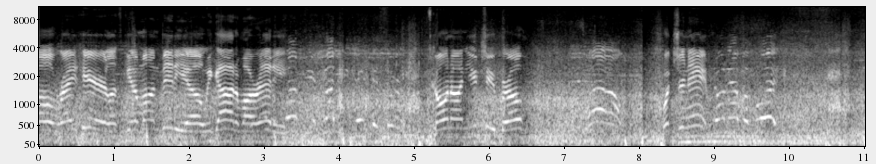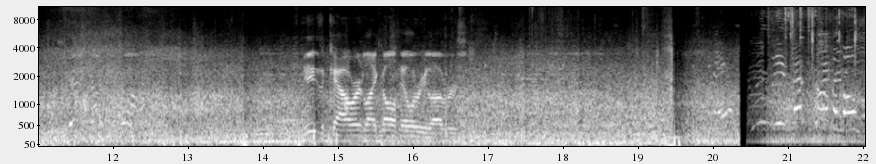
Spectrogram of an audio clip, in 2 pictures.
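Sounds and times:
pickup truck engine hum: 0.0 - 22.0
road traffic passing: 0.0 - 22.0
wind buffeting microphone: 0.0 - 22.0.

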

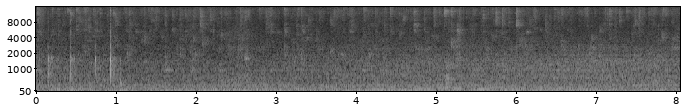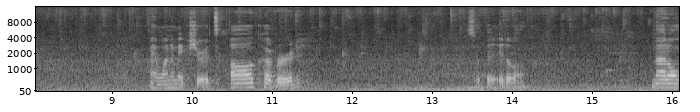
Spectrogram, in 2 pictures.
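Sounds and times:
faint clicks and drips: 0.0 - 16.0.

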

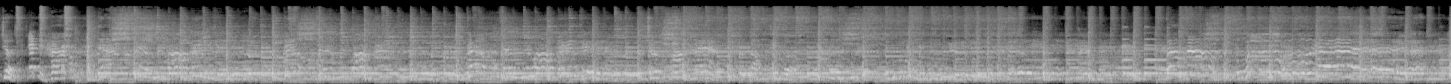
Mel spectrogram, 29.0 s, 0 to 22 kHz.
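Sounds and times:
live rock band: 0.0 - 29.0
woman singing lead: 0.0 - 29.0.

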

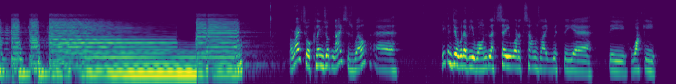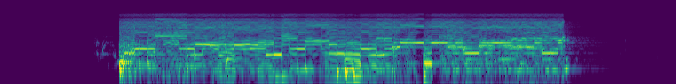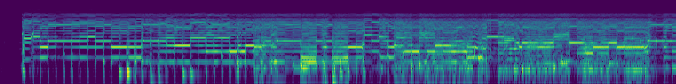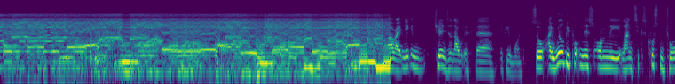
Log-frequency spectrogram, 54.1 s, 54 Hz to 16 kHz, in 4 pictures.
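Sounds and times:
distorted electric guitar riffing: 0.0 - 5.5, 15.4 - 25.6, 27.5 - 48.4.

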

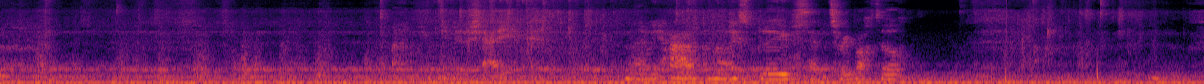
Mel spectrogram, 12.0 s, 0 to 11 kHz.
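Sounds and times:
steady low hum: 0.0 - 12.0
water sloshing in bottle: 9.6 - 12.0.

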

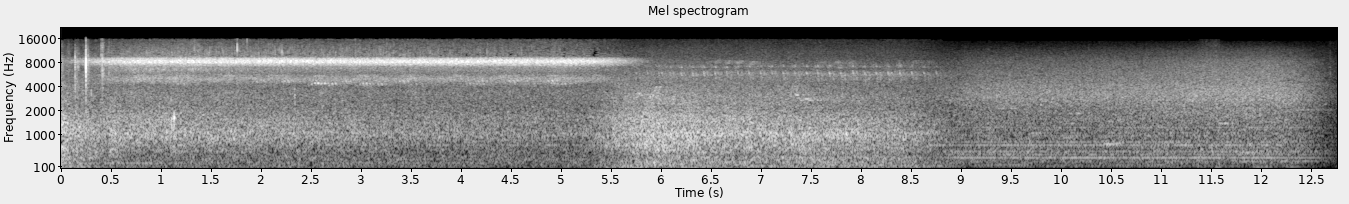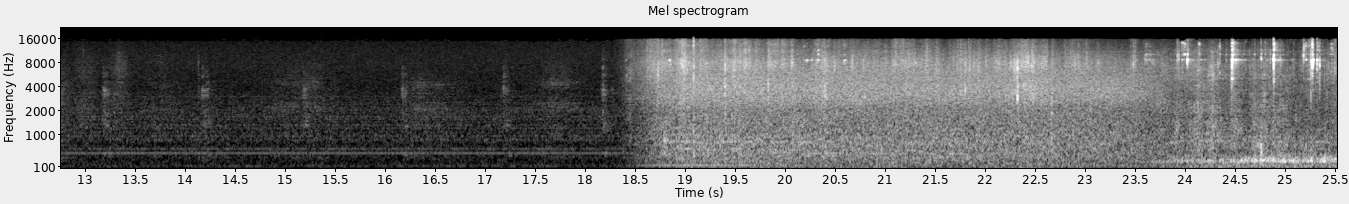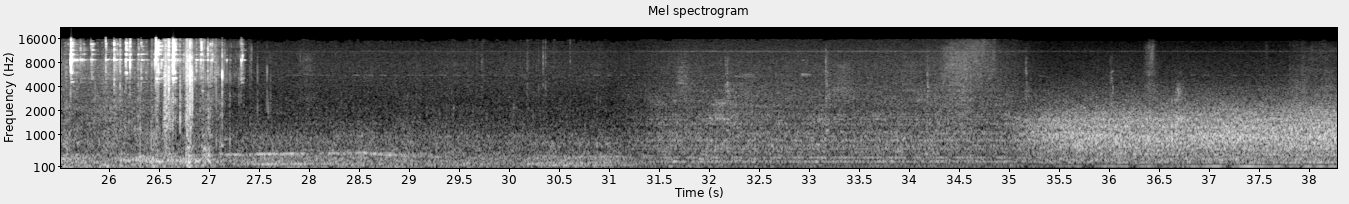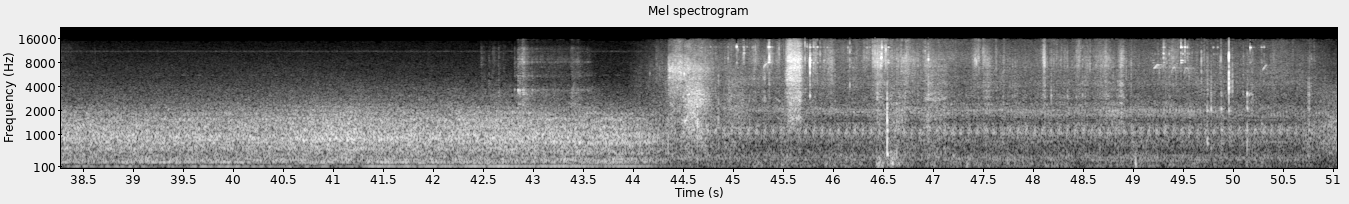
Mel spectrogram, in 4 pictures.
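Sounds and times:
insects trilling: 0.2 - 8.8
dog collar tags jingling: 23.6 - 27.5, 45.0 - 46.7, 48.8 - 50.4.

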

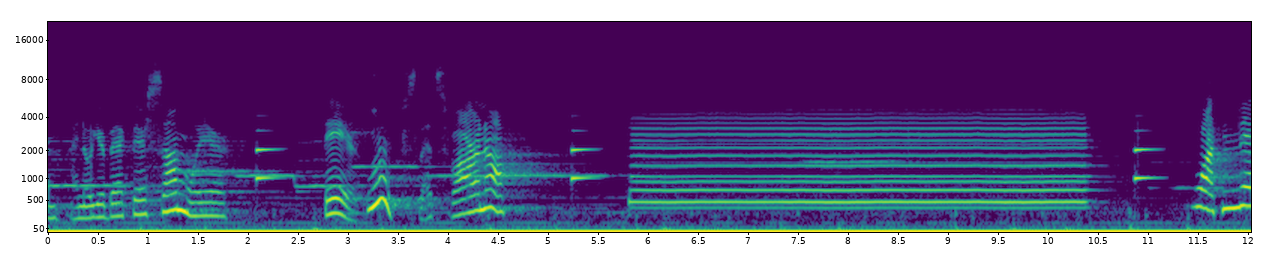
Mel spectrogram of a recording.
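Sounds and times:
two-tone car horn blast: 5.8 - 10.6.

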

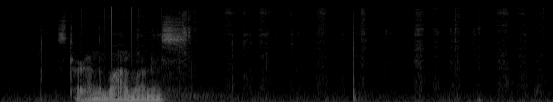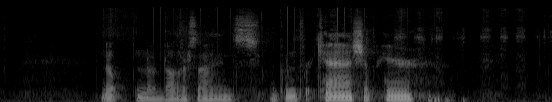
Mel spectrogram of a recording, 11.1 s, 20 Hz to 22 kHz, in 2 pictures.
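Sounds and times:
scratching lottery ticket: 7.1 - 11.0.

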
